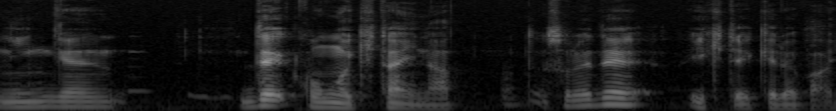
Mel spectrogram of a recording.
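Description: At a moderate pace, a man speaks at a fairly low pitch with very wide pitch swings. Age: 50s. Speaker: trumpet player and studio owner; guest. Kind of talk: casual interview chat. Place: studio. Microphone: studio mic.

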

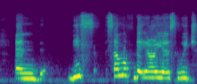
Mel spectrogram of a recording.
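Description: With a quiet background, a woman speaks at a moderate pace in a high pitch, with a dark, mellow tone and ordinary pitch variation. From Philippines. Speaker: environmental planner and PhD student; presenter. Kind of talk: webinar presentation. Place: office.

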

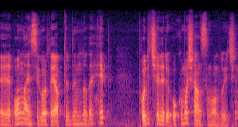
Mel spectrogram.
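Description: An unremarkable speaking voice belongs to a man talking at a moderate pace with ordinary pitch variation. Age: 30s. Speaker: YouTuber explaining car insurance. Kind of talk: screen-recorded tutorial. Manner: casual, conversational.

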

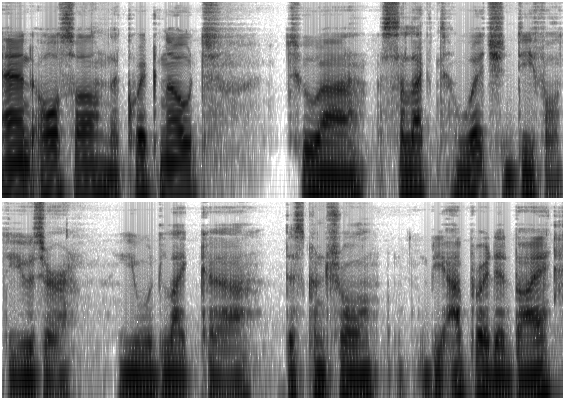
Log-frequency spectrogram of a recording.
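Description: A man talks at a fairly slow pace in a low pitch. His intonation stays fairly even.

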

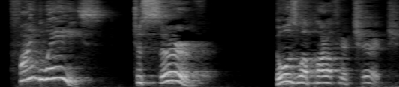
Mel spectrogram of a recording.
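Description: An extremely high-pitched man speaks at a very slow pace with very wide pitch swings and long, frequent pauses, in audible room echo over a quiet background. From Brazil. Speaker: pastor. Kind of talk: sermon. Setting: church. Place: hall.

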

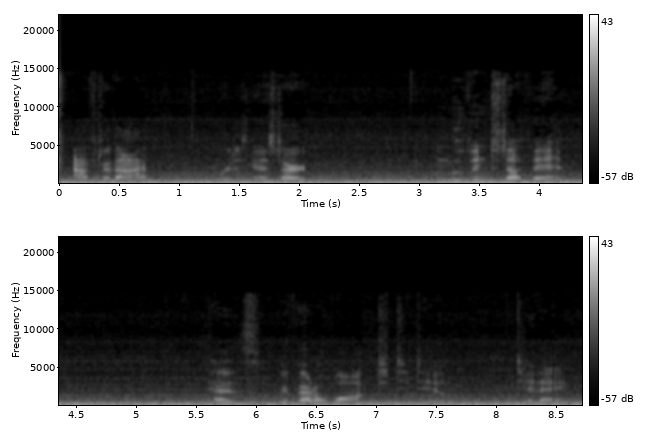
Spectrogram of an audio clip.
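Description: A woman at a very slow pace, dry with no echo, against loud background noise. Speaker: vlogger. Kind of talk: casual vlog chat. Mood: excited, chatty. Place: car. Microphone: phone near.

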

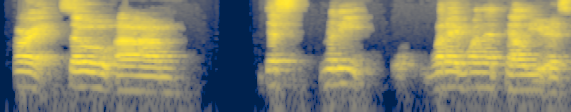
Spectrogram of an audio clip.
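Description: A fairly high-pitched man at a very slow pace, with long, frequent pauses and audible room echo. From Philippines. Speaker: travel vlogger. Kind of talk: vlog-style informational monologue. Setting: quarantine hotel room, self-filmed. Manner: casual, hesitant with frequent fillers. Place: home room.

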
